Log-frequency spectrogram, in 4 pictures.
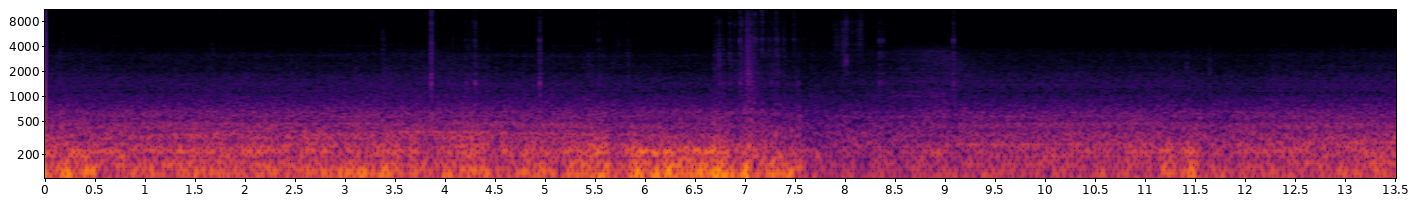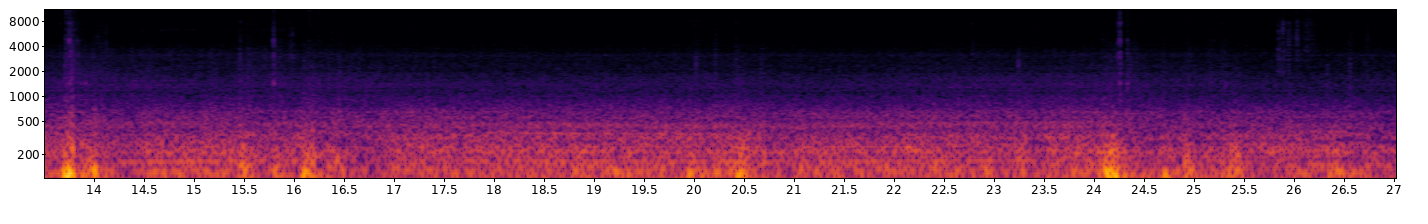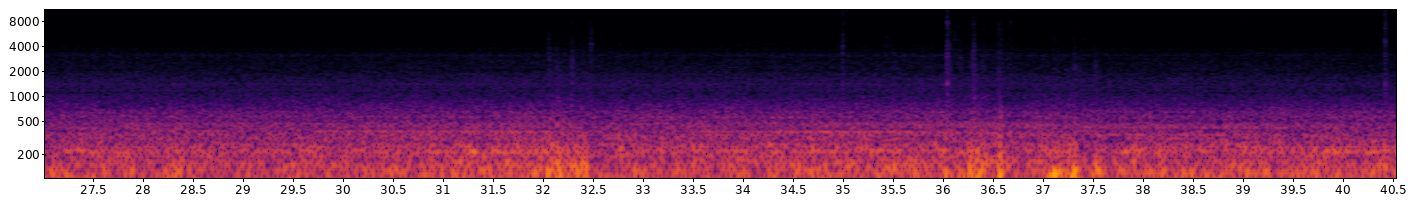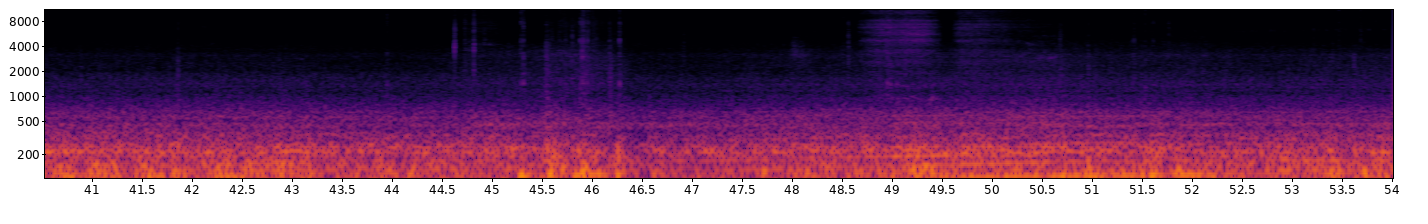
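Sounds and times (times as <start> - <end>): car road and engine rumble: 0.0 - 54.0.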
